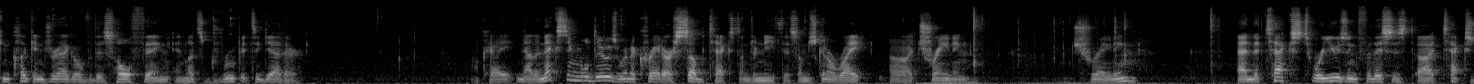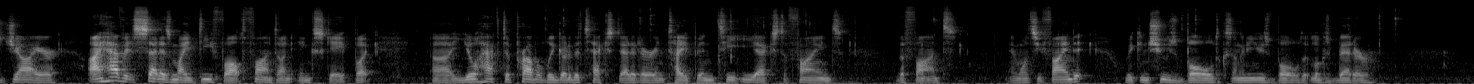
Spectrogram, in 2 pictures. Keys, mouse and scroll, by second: 2.3 click, 4.8-5.6 scroll down 2, 6.2 click, 8.2 click, 9.9 Caps_Lock, 10.1-11.9 typing, 12.2 Caps_Lock, 20.3 click, 21.3 click, 21.8-23.1 typing, 24.2 click, 26.7 click, 28.6 click.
